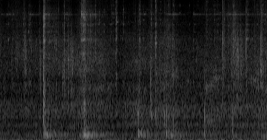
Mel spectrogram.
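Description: Faint footsteps and knocks of cowboy boots on a stage floor as an actor gets up and moves: a few irregular steps, the two loudest within the first second and a half.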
